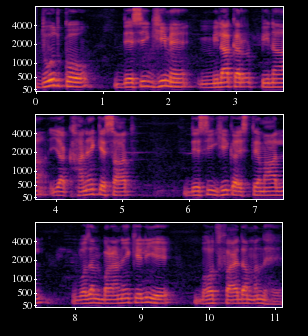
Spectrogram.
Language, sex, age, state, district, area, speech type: Urdu, male, 30-45, Bihar, Purnia, rural, spontaneous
